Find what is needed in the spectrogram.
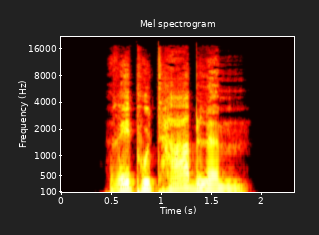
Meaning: strong dative masculine/neuter singular of reputabel
- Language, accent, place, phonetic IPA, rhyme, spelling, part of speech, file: German, Germany, Berlin, [ˌʁepuˈtaːbləm], -aːbləm, reputablem, adjective, De-reputablem.ogg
